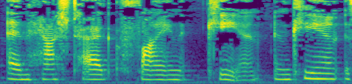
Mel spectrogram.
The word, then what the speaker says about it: Cian: the summer months they are using hashtag bring keon home and hashtag fine can and kian is spelled c-i-a-n thanks so much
